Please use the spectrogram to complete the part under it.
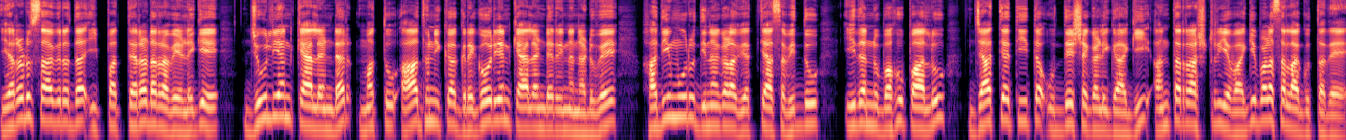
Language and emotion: Kannada, neutral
